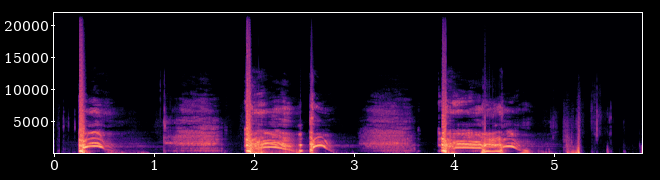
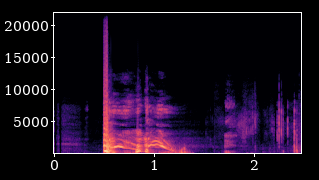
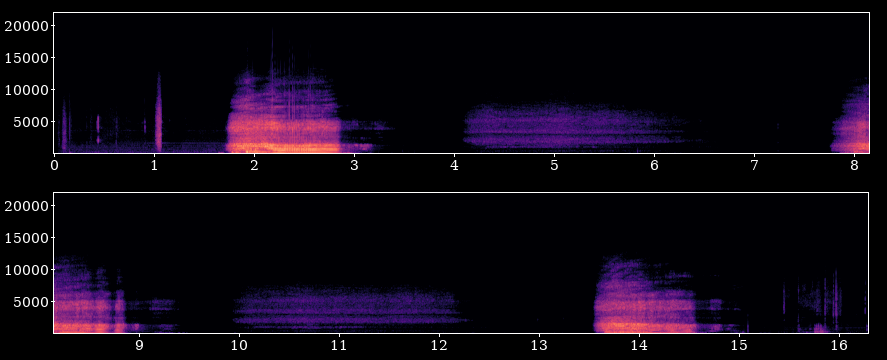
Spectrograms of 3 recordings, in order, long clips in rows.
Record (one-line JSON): {"three_cough_length": "5.9 s", "three_cough_amplitude": 32768, "three_cough_signal_mean_std_ratio": 0.46, "cough_length": "2.5 s", "cough_amplitude": 32768, "cough_signal_mean_std_ratio": 0.38, "exhalation_length": "16.3 s", "exhalation_amplitude": 32742, "exhalation_signal_mean_std_ratio": 0.28, "survey_phase": "beta (2021-08-13 to 2022-03-07)", "age": "45-64", "gender": "Male", "wearing_mask": "No", "symptom_cough_any": true, "symptom_runny_or_blocked_nose": true, "symptom_shortness_of_breath": true, "symptom_fatigue": true, "symptom_fever_high_temperature": true, "symptom_headache": true, "symptom_onset": "4 days", "smoker_status": "Ex-smoker", "respiratory_condition_asthma": false, "respiratory_condition_other": false, "recruitment_source": "Test and Trace", "submission_delay": "2 days", "covid_test_result": "Positive", "covid_test_method": "RT-qPCR", "covid_ct_value": 26.9, "covid_ct_gene": "ORF1ab gene", "covid_ct_mean": 27.6, "covid_viral_load": "870 copies/ml", "covid_viral_load_category": "Minimal viral load (< 10K copies/ml)"}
